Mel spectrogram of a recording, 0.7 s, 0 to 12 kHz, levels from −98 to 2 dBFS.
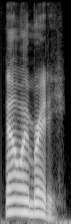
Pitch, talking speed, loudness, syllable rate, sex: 155 Hz, 250 wpm, -15 LUFS, 6.8 syllables/s, male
